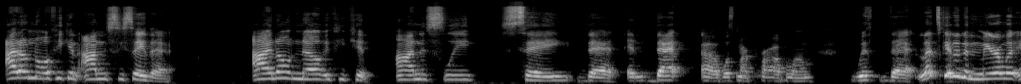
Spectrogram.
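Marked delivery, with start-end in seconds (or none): 2.5-6.2 slowed right down, pausing between words; slow, deliberate repeat. Real, not acted. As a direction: spell out the doubt word by word. Repeats doubt slowly for emphasis.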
